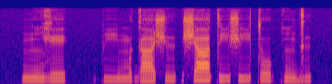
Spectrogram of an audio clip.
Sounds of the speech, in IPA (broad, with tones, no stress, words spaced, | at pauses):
ŋĩ˨ɣe˧ | piː˨mə˧ɡaː˧ʃɨ˧ | ʃaː˦tiː˧ʃiː˧toː˧ kĩ˨ɡɨ˧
